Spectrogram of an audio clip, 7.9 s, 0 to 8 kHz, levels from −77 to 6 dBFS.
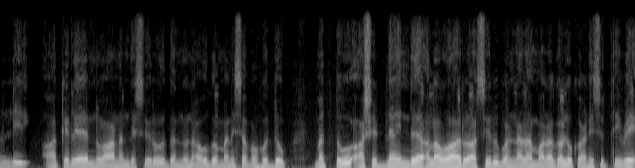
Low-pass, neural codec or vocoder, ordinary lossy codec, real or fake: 7.2 kHz; codec, 16 kHz in and 24 kHz out, 0.8 kbps, FocalCodec, streaming, 65536 codes; none; fake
